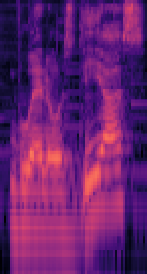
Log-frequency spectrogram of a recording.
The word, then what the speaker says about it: buenos días: से दोहराते हैं लेकिन ध्यान रखिए कि इसमें सही उच्चारण ब होता है ना कि ब्यू इसलिए बुएनोस दयास बुएनास तारदेश और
